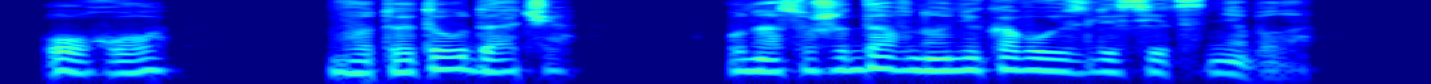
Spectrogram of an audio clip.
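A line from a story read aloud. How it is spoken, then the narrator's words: Whispered in ear. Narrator (Russian): прошептал Сергей на ухо Алисе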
